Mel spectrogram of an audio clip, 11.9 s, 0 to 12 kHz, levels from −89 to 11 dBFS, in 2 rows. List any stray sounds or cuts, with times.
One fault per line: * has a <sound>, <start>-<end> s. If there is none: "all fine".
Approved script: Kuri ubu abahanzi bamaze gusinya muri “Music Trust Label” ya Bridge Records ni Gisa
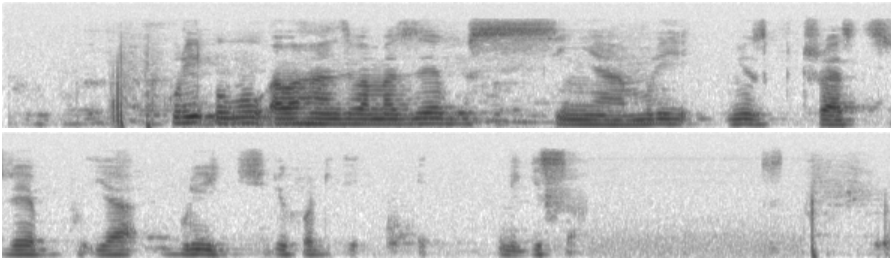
* has a laugh, 11.0-11.1 s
